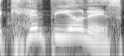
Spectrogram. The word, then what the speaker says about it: Campeones: How do you say it again? Campeones. – Campeones. – Campeones. – Campeones. Yeah, he'll help us with our Spanish. – Yeah, Campeones.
